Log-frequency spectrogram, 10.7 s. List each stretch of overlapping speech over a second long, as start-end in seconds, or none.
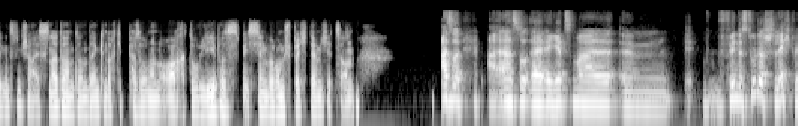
none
